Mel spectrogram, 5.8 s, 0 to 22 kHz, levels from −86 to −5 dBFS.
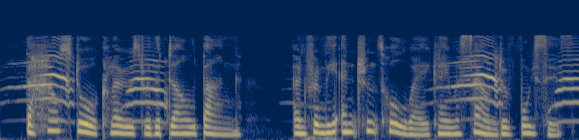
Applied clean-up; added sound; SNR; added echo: none; Meow; 7 dB; none.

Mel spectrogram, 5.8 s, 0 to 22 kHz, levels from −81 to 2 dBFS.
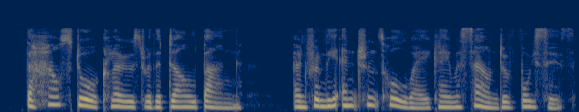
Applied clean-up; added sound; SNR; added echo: none; none; none; none.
